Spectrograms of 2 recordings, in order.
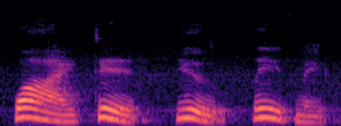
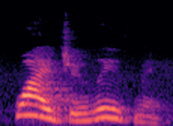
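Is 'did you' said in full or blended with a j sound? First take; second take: full; blended. First: Every word is said fully and separately. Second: 'Did you' blends into a j sound. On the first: "he doesn't say" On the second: "He says, ... do you hear that j sound?"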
